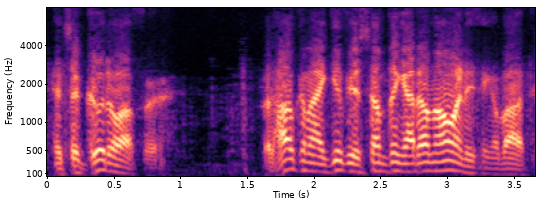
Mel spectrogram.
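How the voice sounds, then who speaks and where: An actor playing a wry, stubborn American insurance investigator in a clipped 1950s radio detective style. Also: male voice, medium pitch, sing-song, fast. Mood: protesting. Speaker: lead actor and narrator. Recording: muffled, noisy old radio recording.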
